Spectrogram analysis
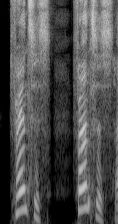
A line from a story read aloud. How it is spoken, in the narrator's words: I cried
